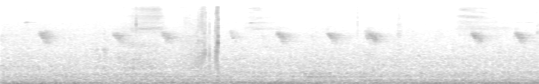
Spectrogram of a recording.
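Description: A bird repeating a short, high, falling chirp every half second to a second over faint outdoor background noise, with a single sharp click about three seconds in.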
